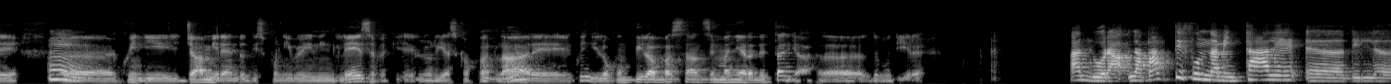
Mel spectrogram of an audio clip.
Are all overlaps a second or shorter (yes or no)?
yes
